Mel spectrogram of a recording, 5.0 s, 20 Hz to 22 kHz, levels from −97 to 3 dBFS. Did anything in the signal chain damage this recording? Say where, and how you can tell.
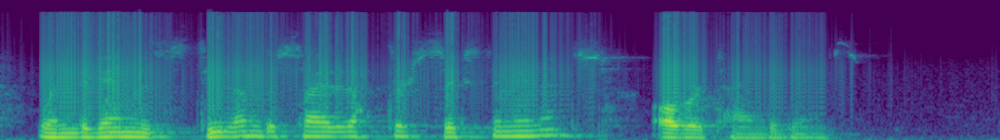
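Yes. A filter restarted on every block runs through the whole clip as a steady 172 Hz buzz that rises and falls with the speech level. That points to a 256-sample block in the processing stage, with the filter dropping its state each block.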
